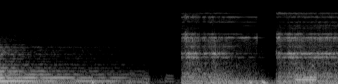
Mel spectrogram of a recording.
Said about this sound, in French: Elle décroche, le téléphone a sonné.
